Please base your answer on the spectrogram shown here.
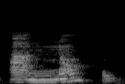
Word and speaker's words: hanno: in black, is loro hanno. Remember that H is silent. And loro hanno. So either way, taking away with this, the H's are silent.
